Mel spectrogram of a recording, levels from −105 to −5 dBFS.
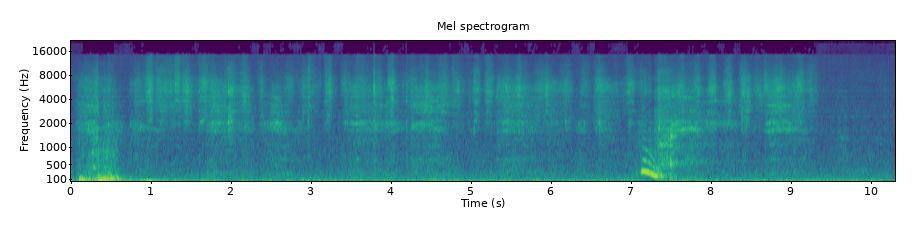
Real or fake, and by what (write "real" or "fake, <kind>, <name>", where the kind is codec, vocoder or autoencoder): fake, codec, DAC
